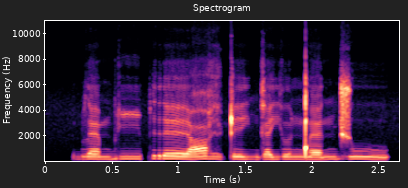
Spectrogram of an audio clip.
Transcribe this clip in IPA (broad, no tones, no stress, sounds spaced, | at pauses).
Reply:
b l æ m b iː p r ɛː ʕ ɛ̤ ʈ eː j ŋ ɡ æ j ɵː ŋ͡ǃ æ n d͡ʒ uː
